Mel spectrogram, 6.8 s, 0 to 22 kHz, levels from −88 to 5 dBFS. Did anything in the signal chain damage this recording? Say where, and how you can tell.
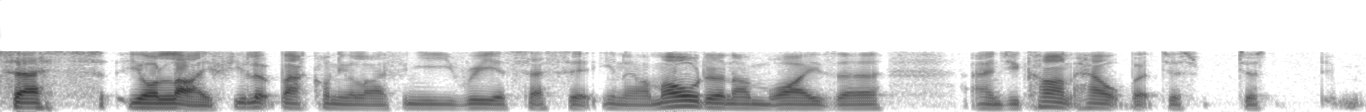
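Yes. An overdriven microphone input likely overloaded the converter at 0.07–0.19, 0.72–0.95 and 3.36–3.38 s, about 2–6 dB over, flattening peaks into harsh crackle.

Call processing likely stepped the microphone volume down, by about 3 dB at 0.10 s and 6 dB at 1.11 s, so everything abruptly drops in level.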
